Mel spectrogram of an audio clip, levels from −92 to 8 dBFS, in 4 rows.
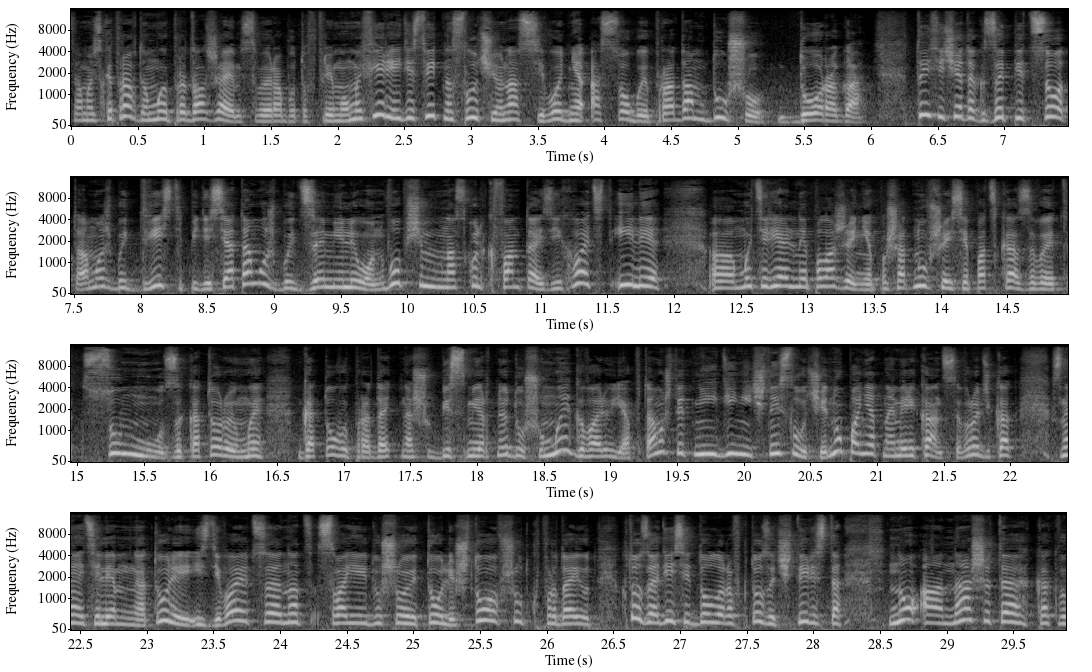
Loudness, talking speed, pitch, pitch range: -22 LUFS, 185 wpm, 240 Hz, 210-280 Hz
